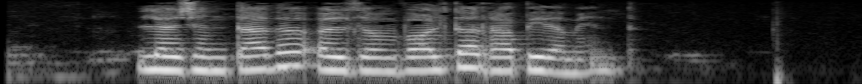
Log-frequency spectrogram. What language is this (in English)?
Catalan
